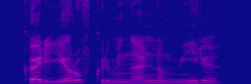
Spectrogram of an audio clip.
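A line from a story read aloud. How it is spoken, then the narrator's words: Smirking reply. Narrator (Russian): хмыкнул он в ответ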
